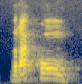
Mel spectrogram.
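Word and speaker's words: δράκων: Já no Novo Testamento, o termo dragão, ela se pronuncia como dracon, tá?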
